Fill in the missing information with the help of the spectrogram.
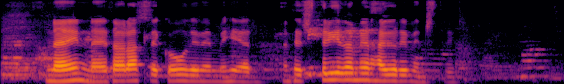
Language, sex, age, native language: Icelandic, female, 60-69, Icelandic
